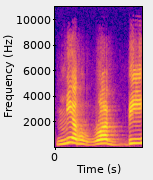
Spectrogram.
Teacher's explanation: نون completely drop, نہ غنہ باقی رہا، نہ اس کی پروناؤنسیشن باقی رہی، کچھ بھی نہیں رہا.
